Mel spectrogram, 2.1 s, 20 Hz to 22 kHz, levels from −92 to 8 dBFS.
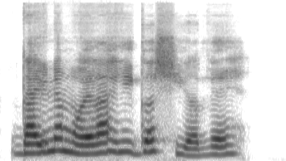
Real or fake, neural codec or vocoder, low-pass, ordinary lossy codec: fake; codec, 44.1 kHz, 2.6 kbps, SNAC; none; none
